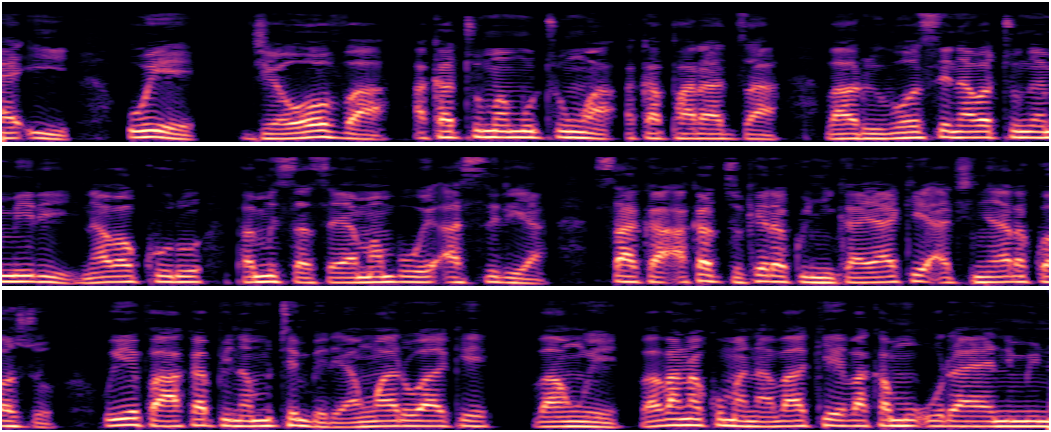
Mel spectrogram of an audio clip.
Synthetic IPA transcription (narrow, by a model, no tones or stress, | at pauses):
uje̞ | d͡ʒe̞ɦo̞vʱaːkatumamutumwaʔakapaɾad͡za | ʋarwiʋo̞se̞naʋatuŋɡamiɾinaʋakuɾupamisasajamambowe̞ʔasiɾiːa | sakaʔa̰kad͡zo̞ke̞ɾakuɲikajake̞at͡ʃiɲaɾakwaːʐo̞ | uje̞paːkapindamute̞mbe̞ɾijamwaɾiwaːke̞ | ʋamwe̞ʋaʋanako̞manaʋake̞ʋakamuʔːɾajanemin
